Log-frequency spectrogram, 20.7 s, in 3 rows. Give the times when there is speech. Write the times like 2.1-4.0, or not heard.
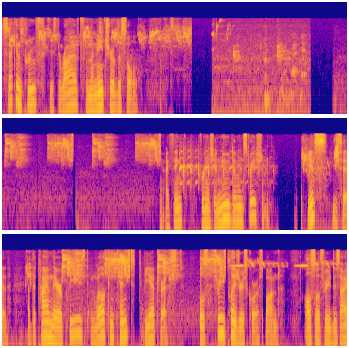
0.0-3.5, 10.1-20.6.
